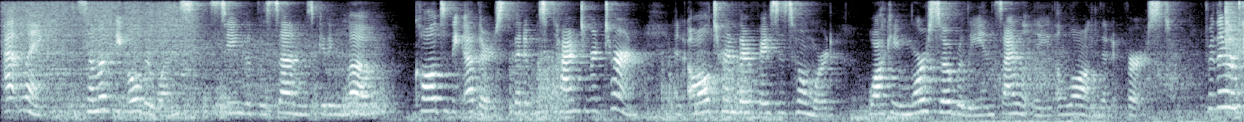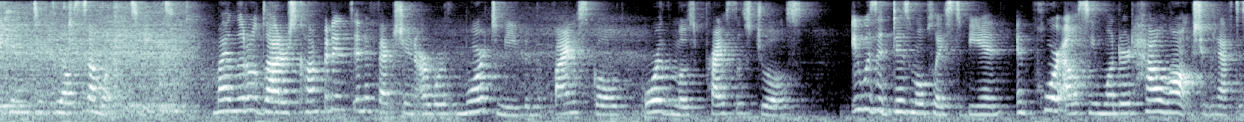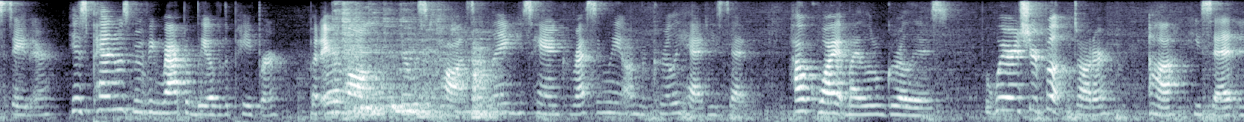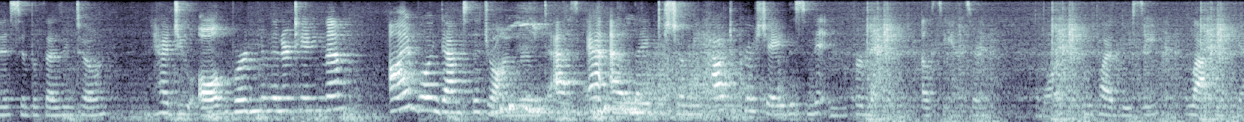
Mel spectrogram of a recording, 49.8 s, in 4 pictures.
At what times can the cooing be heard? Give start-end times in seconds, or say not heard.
12.2-14.4, 28.1-29.9, 42.2-43.8.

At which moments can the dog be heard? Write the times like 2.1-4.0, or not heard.
not heard.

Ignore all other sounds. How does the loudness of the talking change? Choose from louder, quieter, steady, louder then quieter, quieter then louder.
steady.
